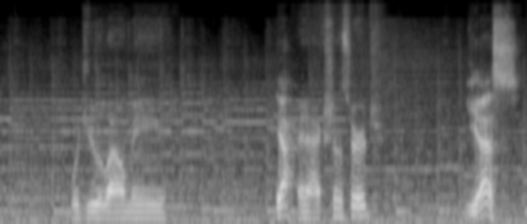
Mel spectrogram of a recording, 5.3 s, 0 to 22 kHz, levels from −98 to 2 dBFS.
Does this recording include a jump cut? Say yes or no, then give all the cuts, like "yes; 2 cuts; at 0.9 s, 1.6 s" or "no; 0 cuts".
no; 0 cuts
